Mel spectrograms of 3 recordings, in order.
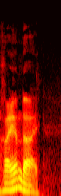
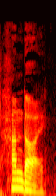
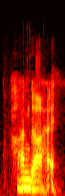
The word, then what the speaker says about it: Hyundai: And I think the most interesting thing about Hyundai in the US is that it's not Hyundai. It's pronounced Hyundai. – Hyundai. – The Y is silent, essentially. They say Hyundai. Hyundai is basically what they say.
